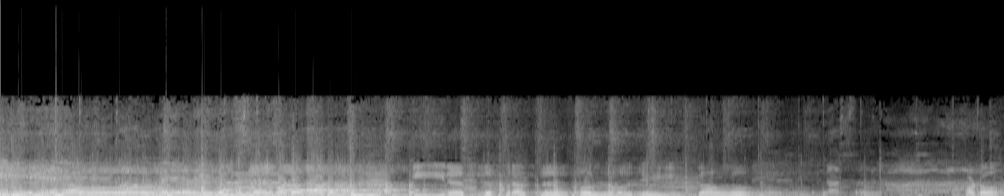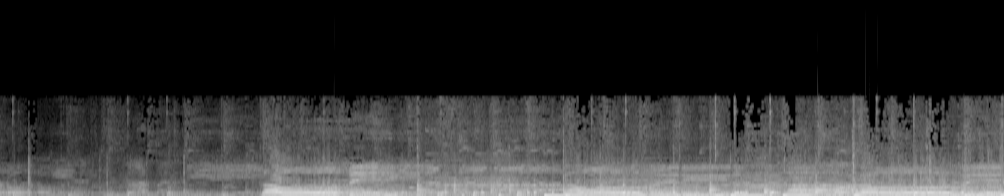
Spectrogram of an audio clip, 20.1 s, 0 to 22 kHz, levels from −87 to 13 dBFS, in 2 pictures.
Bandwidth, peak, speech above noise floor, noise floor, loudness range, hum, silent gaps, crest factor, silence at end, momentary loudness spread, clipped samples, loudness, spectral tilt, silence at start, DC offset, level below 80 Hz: 11.5 kHz; 0 dBFS; 22 dB; -31 dBFS; 13 LU; none; none; 10 dB; 0 s; 21 LU; under 0.1%; -9 LUFS; -7 dB/octave; 0 s; under 0.1%; -40 dBFS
